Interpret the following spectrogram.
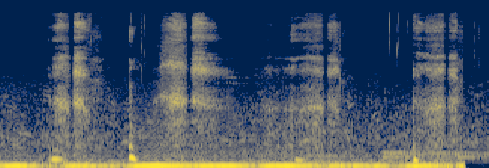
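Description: A person's breathy gasps, a string of short sharp breaths one after another, over a steady low rumble.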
